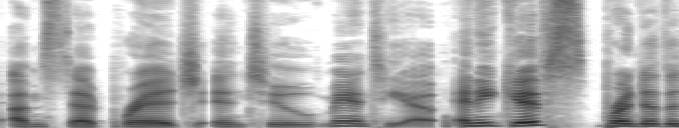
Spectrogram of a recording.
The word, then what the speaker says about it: Manteo: it right every time it's manteo but you might hear me mispronounce that for the longest time i thought it was manteo but it's manteo okay yeah i pulled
